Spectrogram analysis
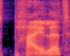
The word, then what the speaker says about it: Pailot: It's pilot, right? So, it's pilot, but it's it's pilot with AI, right? Um so, it's the gimmick with the AI in there, but we spell it pilot.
